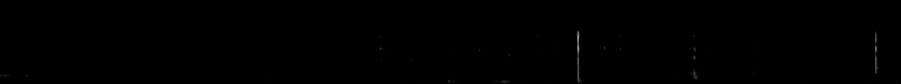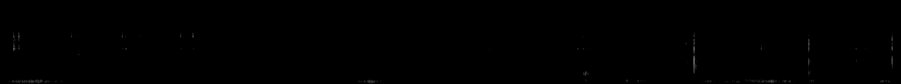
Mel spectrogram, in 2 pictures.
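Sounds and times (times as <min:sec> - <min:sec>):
birds pecking clicks: 0:03.8 - 0:12.9, 0:13.7 - 0:18.0.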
